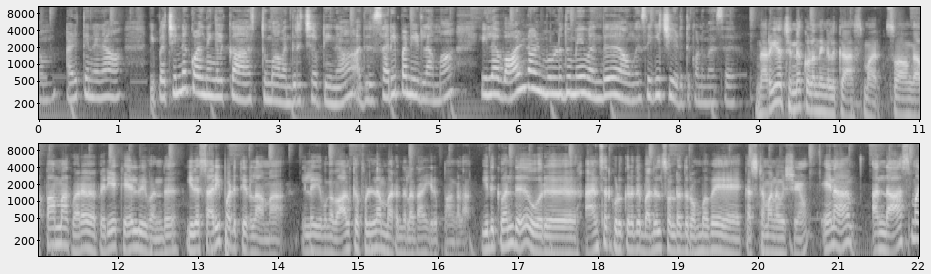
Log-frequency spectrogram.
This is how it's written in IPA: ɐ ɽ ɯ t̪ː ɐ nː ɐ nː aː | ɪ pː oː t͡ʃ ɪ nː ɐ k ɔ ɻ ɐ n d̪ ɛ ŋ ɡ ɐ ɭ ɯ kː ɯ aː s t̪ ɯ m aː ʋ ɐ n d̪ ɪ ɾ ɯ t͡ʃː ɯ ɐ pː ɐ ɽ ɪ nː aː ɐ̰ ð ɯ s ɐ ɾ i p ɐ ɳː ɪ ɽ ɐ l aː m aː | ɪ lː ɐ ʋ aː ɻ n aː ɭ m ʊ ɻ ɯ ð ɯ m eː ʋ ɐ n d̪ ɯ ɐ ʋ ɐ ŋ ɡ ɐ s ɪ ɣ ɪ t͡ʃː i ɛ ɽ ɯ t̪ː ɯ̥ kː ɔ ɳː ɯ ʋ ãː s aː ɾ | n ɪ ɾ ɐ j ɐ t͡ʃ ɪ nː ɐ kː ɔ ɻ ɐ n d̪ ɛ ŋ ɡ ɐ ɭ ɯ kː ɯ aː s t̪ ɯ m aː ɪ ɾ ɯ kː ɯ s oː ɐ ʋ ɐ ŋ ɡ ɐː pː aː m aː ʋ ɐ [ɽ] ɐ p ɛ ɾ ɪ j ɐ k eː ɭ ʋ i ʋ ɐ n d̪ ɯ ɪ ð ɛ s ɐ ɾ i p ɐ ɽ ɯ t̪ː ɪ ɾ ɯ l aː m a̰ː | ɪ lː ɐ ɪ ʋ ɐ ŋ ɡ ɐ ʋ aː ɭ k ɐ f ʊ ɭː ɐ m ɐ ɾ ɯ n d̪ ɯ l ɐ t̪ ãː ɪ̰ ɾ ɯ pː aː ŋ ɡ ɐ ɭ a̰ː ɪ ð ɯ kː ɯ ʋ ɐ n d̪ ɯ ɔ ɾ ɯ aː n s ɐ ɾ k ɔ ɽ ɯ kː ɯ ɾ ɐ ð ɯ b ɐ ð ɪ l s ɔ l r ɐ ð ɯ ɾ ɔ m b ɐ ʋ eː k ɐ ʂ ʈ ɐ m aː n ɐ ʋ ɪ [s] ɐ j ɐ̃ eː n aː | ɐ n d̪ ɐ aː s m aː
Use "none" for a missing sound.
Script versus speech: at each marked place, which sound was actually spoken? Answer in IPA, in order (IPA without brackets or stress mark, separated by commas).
ɾ, ʂ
